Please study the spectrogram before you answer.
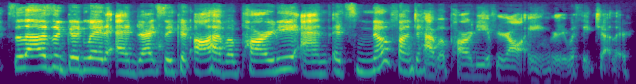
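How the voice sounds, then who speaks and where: A woman's voice: on the high side, lively intonation, a little fast. A woman moderating an online book panel, upbeat and encouraging as she asks a young author questions. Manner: upbeat, encouraging, talks gently to a child.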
